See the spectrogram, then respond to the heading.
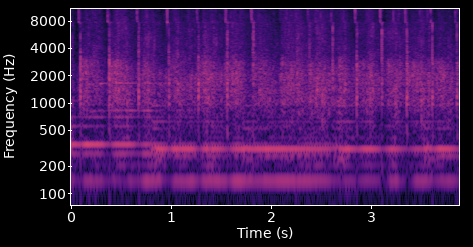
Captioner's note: applause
